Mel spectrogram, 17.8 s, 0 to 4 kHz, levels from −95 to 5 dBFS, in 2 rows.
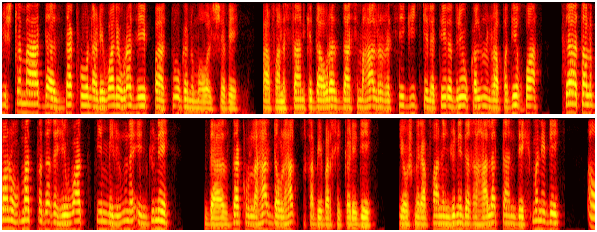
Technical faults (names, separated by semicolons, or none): overlap-add ripple; sound dropped by the voice detector; comfort noise in place of the background; sound chopped by the voice detector; onset clipped by the voice detector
